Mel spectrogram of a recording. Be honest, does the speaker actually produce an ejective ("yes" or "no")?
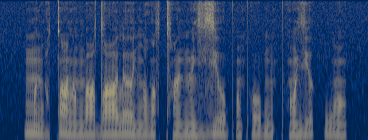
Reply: yes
